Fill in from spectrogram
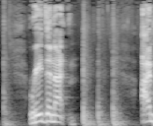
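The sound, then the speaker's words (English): A handful of solid knocks, like rapping on a door, land in an uneven rhythm, mixed with short bursts of voiced vocal sound. “If you don't, I'm going to show up at your door. I'm not going to nail anything to your door. I'm just going to sit here and do this.”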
